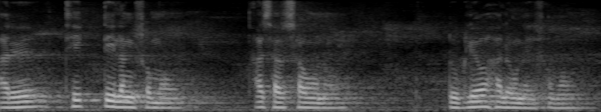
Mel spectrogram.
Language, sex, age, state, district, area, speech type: Bodo, male, 45-60, Assam, Udalguri, urban, spontaneous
